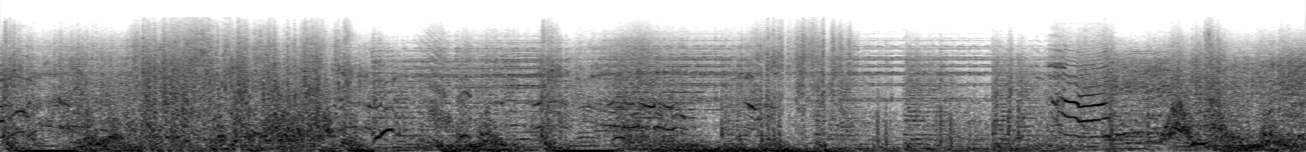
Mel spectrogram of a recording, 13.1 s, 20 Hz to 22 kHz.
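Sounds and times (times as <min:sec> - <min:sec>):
loud fight scene music: 0:00.0 - 0:13.0.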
